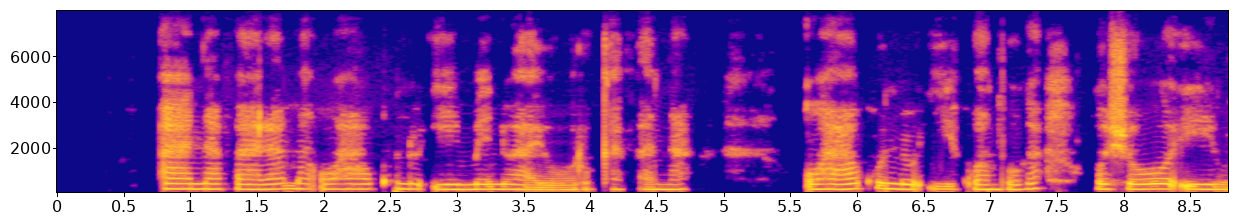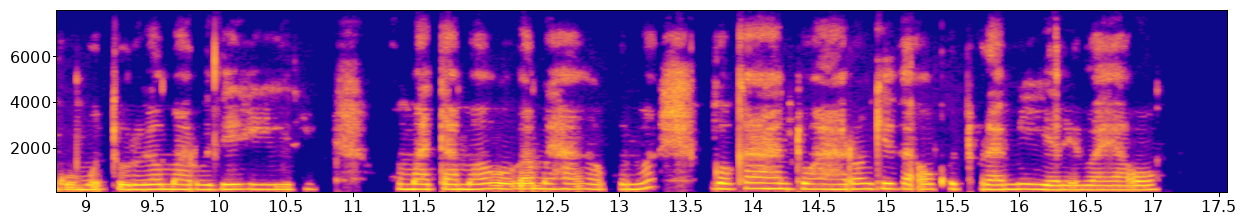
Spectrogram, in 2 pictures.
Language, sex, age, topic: Oshiwambo, female, 18-24, agriculture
